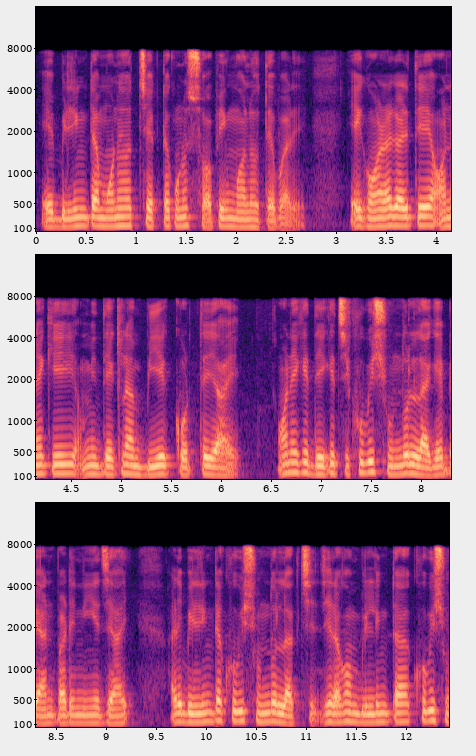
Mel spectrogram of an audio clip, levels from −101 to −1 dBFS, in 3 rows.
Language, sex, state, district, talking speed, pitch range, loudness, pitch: Bengali, male, West Bengal, North 24 Parganas, 205 wpm, 130-145 Hz, -16 LUFS, 140 Hz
